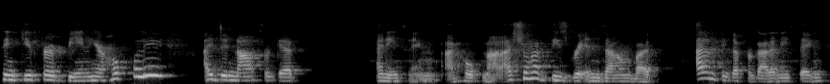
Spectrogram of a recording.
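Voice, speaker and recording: A woman's voice: lowish voice, big pitch swings, normal speed. A woman in her thirties from Cuba, a native Spanish speaker, hosting a live stream and chatting directly with her viewers. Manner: chatty, addresses viewers directly, thanks gifters. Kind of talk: casual live stream chat. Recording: roomy, slightly dull sound.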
